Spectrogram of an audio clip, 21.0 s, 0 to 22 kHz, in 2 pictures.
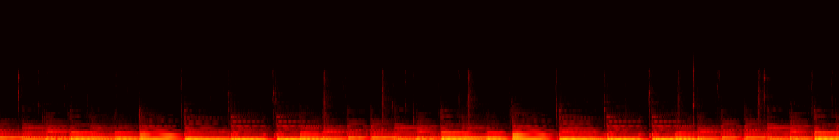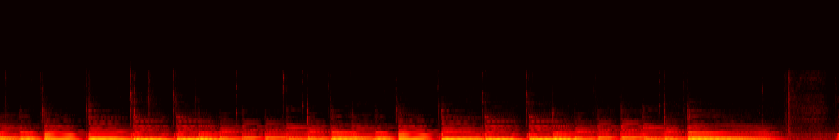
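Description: Solo piano playing a salsa montuno over the Andalusian cadence in F minor (F minor, E-flat, D-flat, C7): a steady, syncopated repeating pattern of chords and octaves. Over the C7 chord it adds a run in tenths.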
